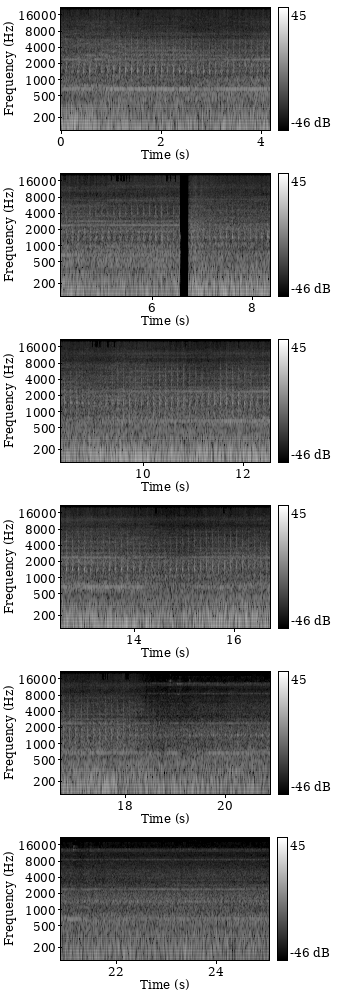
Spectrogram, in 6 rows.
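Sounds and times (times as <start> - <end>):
rapid even knocking: 0.0 - 19.0
air compressor hum and whine: 0.0 - 25.0.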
